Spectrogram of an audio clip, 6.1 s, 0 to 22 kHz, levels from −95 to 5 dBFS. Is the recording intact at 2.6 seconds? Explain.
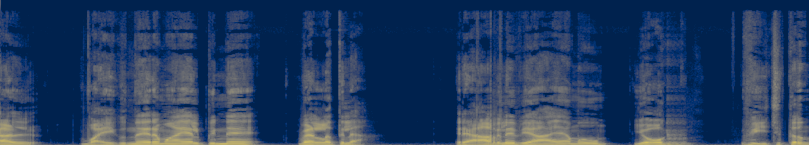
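Yes, nothing at 2.6 seconds interrupts or degrades the speech, and it continues cleanly through that moment.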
